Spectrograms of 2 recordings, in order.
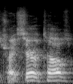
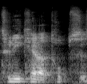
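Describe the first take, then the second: First: It is said with an English pronunciation. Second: It is said with a Korean pronunciation. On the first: "in English pronunciation is Triceratops" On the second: "in Korean, it's uh, the pronunciation is Triceratops"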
